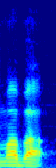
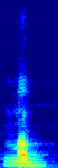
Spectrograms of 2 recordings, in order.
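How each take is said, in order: First: An a vowel follows the b. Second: No vowel follows the b. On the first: The speaker calls it wrong. "You can't say" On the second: The speaker calls it right. "Just mab"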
